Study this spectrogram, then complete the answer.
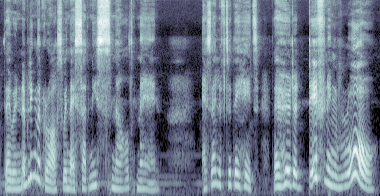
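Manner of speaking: usual speaking voice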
